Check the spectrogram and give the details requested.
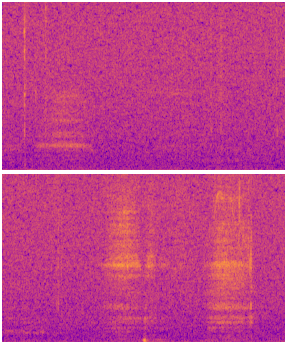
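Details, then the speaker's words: A dog lying next to the speaker snores audibly in the room; snoring. "can hear my dog snoring that is my dog next to me here"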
